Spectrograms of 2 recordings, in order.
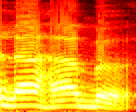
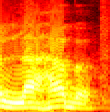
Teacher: देखिए यहाँ पर भी हमने वक्फ किया तो बा पर जो ज़बर है वो साकिन होगा, तो बा में कलकला भी होगा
